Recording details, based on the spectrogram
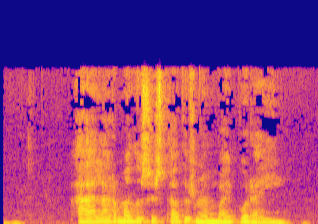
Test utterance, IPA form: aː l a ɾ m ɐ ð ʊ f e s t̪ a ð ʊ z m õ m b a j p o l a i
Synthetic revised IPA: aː l a ɾ m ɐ ð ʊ s e s t̪ a ð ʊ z n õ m b a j p o ɾ a i

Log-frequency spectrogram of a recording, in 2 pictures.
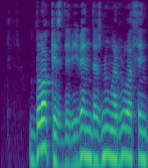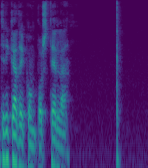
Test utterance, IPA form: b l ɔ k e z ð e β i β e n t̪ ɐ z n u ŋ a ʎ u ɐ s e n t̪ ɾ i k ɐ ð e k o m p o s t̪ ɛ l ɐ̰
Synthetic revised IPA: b l ɔ k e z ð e β i β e n d̪ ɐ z n u ŋ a r u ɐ θ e n t̪ ɾ i k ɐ ð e k o m p o s t̪ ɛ l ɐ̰

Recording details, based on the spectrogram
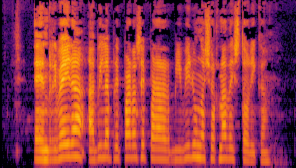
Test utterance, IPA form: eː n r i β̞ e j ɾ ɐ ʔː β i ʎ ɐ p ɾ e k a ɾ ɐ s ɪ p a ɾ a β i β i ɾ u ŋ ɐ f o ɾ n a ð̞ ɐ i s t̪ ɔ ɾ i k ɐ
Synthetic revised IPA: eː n r i β̞ e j ɾ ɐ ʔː β i l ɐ p ɾ e p a ɾ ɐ s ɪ p a ɾ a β i β i ɾ u ŋ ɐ ʃ o ɾ n a ð̞ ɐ i s t̪ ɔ ɾ i k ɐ

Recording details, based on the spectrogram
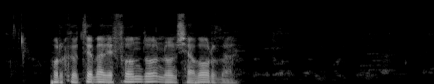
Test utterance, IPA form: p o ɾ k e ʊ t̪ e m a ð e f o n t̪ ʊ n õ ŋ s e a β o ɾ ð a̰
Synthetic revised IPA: p o ɾ k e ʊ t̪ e m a ð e f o n d̪ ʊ n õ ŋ s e a β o ɾ ð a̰

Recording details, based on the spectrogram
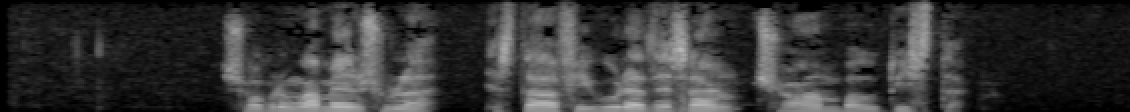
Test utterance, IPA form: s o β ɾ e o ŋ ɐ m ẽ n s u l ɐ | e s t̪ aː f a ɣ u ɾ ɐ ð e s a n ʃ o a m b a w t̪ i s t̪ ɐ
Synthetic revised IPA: s o β ɾ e u ŋ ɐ m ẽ n s u l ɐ | e s t̪ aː f i ɣ u ɾ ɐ ð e s a ŋ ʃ o a m b a w t̪ i s t̪ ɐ

